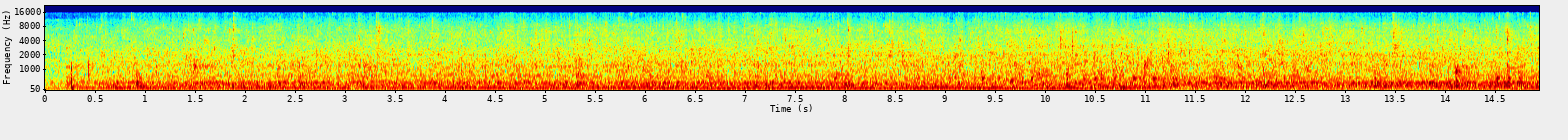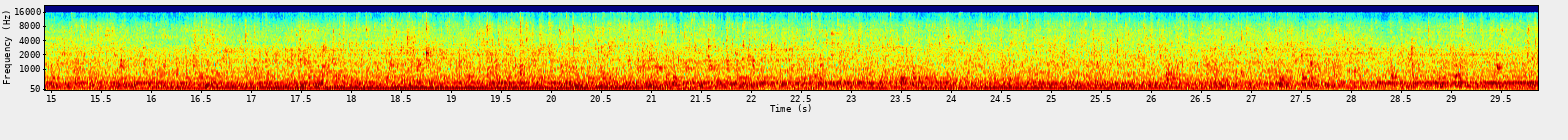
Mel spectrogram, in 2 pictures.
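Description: Water trickling and dripping through the PVC pipe columns of a vertical hydroponic garden, with a low steady hum underneath.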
